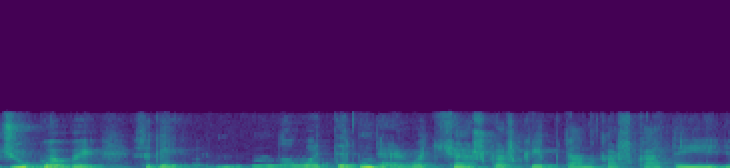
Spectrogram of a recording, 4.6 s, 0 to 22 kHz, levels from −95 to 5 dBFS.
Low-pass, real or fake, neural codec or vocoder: 7.2 kHz; real; none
